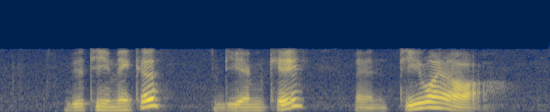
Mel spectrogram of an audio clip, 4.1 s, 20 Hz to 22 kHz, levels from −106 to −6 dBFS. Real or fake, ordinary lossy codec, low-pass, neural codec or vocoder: fake; none; 3.6 kHz; codec, 16 kHz in and 24 kHz out, 1.1 kbps, FireRedTTS-2 codec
